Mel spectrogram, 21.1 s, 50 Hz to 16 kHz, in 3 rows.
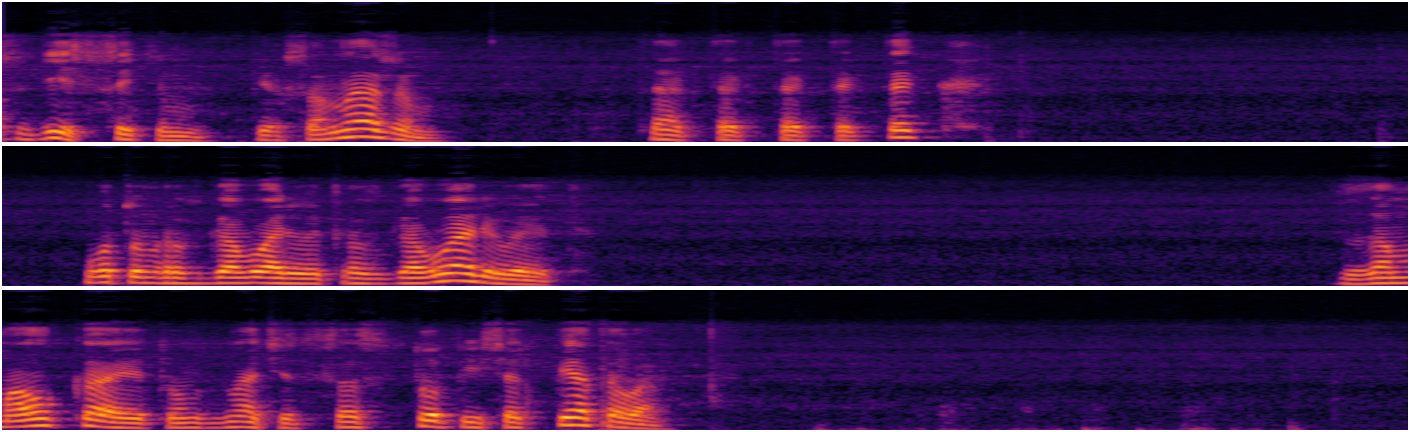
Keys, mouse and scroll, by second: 0.0 middle click, 5.0 click, 7.1-16.8 drag.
